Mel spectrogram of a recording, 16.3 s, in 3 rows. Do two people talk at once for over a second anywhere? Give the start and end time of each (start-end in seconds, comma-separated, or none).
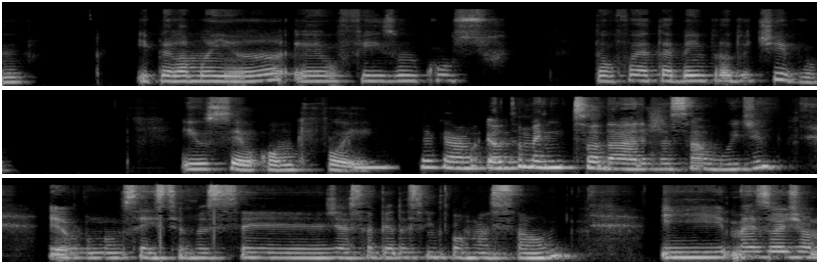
none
